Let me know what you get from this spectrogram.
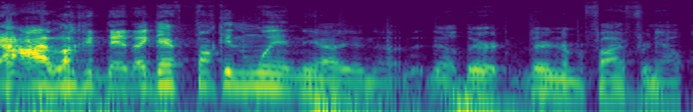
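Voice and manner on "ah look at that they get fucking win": loud, higher-pitched mock cheer; mock excited outburst. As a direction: burst out like an overexcited fan. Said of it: "I'm gonna be like".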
